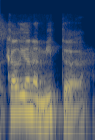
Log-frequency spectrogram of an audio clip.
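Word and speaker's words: kalyana mitta: the calamity my tree how do you say that calamaitria well it's that's kaliana mita kalianamita but i was thinking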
